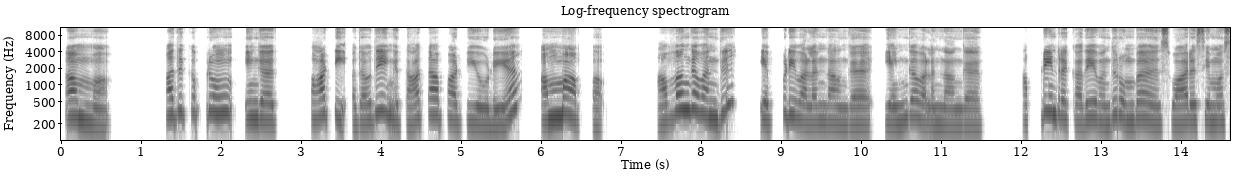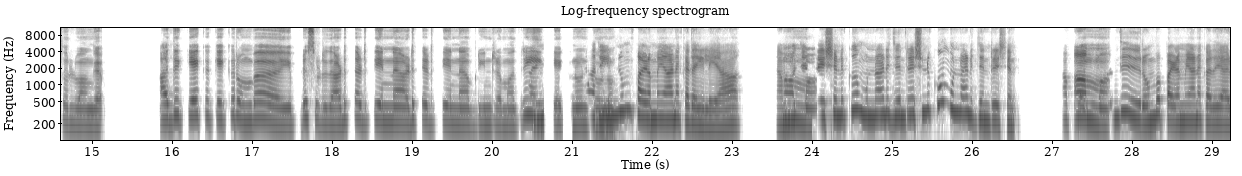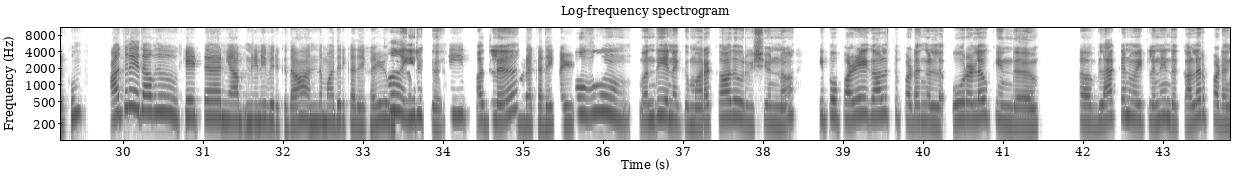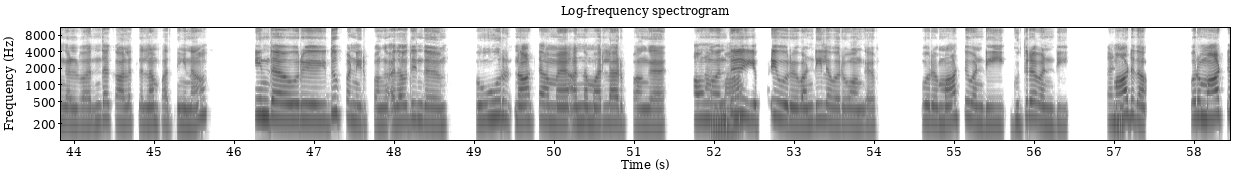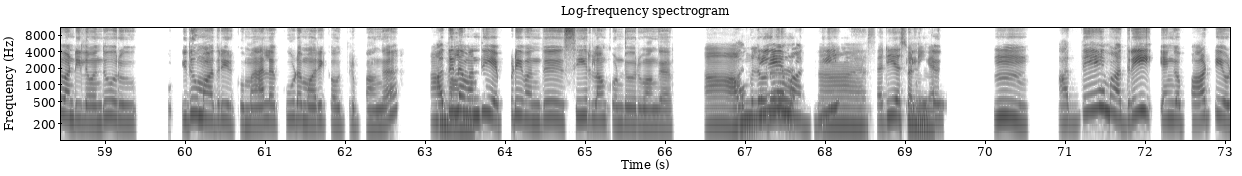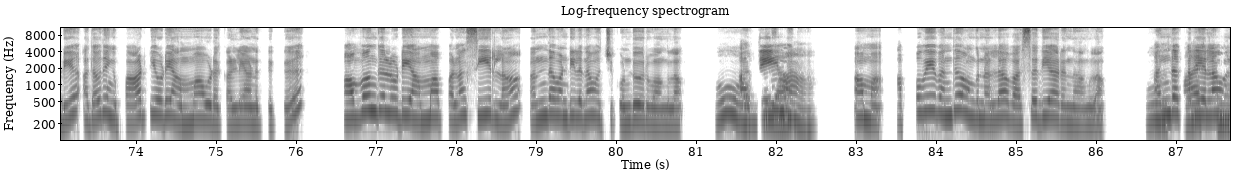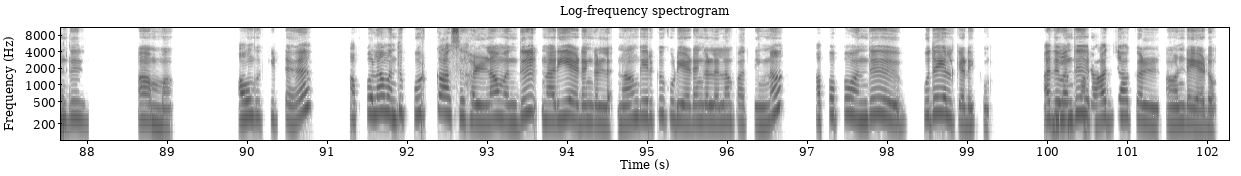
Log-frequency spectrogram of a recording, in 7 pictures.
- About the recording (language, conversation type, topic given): Tamil, podcast, பழைய குடும்பக் கதைகள் பொதுவாக எப்படிப் பகிரப்படுகின்றன?
- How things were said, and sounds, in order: in English: "ஜென்ரேஷனுக்கும்"; in English: "ஜென்ரேஷனுக்கும்"; in English: "ஜென்ரேஷன்"; other background noise; in English: "பிளாக் அண்ட் வைட்ல"; other noise; surprised: "ஏ! அப்பா!"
